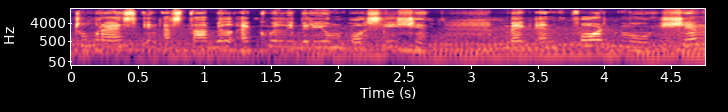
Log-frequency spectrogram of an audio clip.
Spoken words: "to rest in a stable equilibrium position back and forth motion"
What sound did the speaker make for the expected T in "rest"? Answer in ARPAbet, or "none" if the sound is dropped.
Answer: none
